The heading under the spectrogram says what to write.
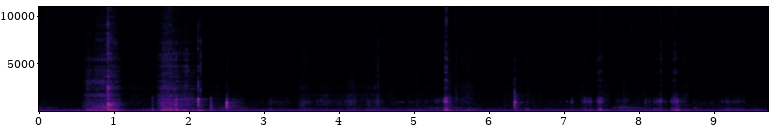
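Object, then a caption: Basswood relief carving panel. A gloved hand rubs across the surface of a thick, solid basswood relief carving panel with soft, dry brushing strokes, then a steel gouge cuts small chips from the light wood. Each cut gives a short, crisp snap or tick over a steady low hum.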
